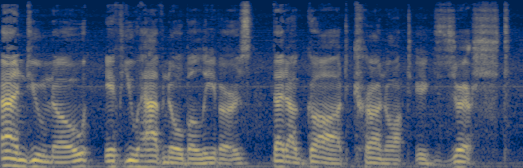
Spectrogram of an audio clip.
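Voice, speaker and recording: Man doing pompous, loud scolding god. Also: low-pitched, takes it slowly, slight background noise, exaggerated voice, poor audio. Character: grand, scolding male God in canine form.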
